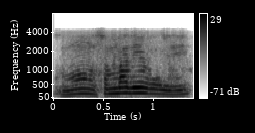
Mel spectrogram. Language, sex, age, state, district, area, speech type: Odia, male, 60+, Odisha, Gajapati, rural, conversation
